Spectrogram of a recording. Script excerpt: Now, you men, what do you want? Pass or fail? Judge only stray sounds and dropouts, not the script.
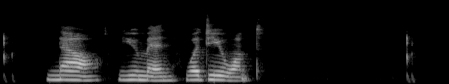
pass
